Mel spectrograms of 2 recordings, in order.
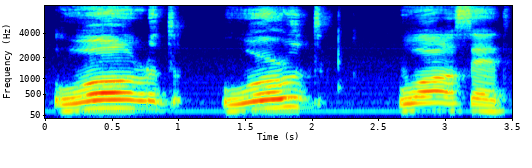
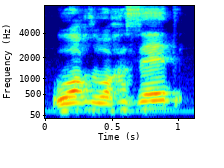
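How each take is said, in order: First: "World, World War Z" with a louder, overdone English accent, "World" repeated; louder, overdone English-accent try at "World War Z"; hammed-up English accent. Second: Said in the usual way. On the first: Shown as a demonstration. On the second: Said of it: "désolé surtout pour mon accent anglais".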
